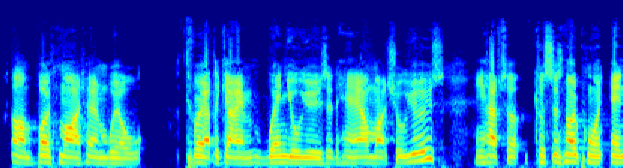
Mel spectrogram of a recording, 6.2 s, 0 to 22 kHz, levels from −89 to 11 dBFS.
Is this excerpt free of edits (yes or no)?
yes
